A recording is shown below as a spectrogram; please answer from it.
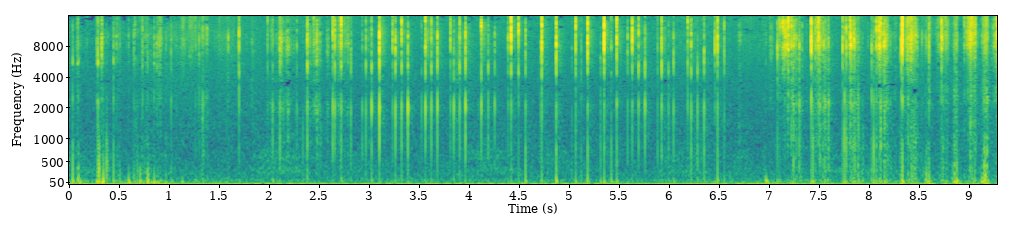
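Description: Long fingernails tap rapidly on a solid red bar of soap. The taps are a quick run of short, dry, sharp clicks with bright, scratchy edges. They die away almost instantly over a faint low hum, and grow denser and brighter toward the end.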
